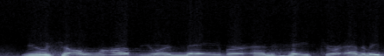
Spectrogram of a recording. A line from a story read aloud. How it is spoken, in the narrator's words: shouted until he was hoarse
